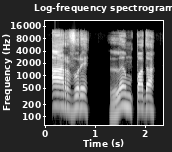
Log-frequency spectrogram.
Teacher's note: Nessas, a sílaba forte é a antipenúltima · E para fechar essa primeira parte, temos as proparoxítonas. Nessas, a sílaba forte é a antepenúltima. Ou seja, a terceira, contando do final para trás. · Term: propoxítonas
